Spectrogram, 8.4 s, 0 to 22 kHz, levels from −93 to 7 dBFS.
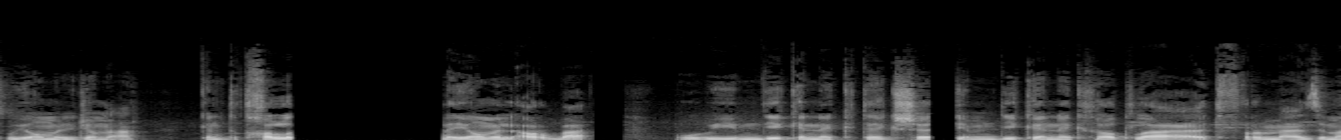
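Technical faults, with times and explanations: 1.82–2.76 s, 3.70–3.89 s and 5.80–5.97 s: digital wireless dropout. The speech cuts to near silence for about 0.94 s after "ويوم الجمعة كنت", then 195 ms after "يوم الاربع" and 168 ms before "يمديك انك". Each hole is clean, with no noise burst at either edge, because the receiver lost too much of the digital stream and muted its output with a very fast fade rather than playing corrupted data.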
